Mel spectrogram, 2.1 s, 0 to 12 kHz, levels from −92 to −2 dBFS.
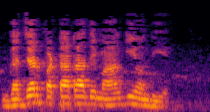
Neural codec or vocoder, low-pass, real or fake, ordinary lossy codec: none; 10.8 kHz; real; MP3, 32 kbps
